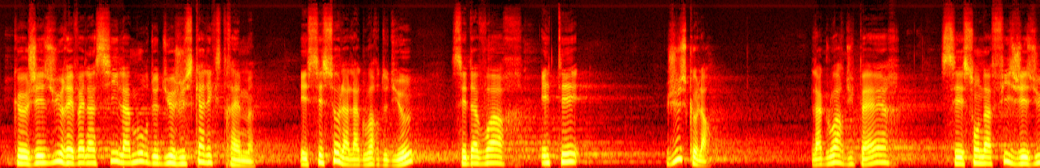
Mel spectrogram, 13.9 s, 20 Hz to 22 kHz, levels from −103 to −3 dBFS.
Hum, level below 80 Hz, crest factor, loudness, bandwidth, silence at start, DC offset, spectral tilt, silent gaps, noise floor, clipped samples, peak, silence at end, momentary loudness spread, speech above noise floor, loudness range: none; -70 dBFS; 16 dB; -21 LUFS; 16 kHz; 0.2 s; under 0.1%; -6 dB/octave; none; -52 dBFS; under 0.1%; -6 dBFS; 0 s; 17 LU; 33 dB; 5 LU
